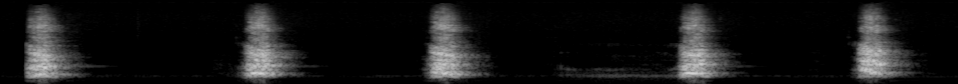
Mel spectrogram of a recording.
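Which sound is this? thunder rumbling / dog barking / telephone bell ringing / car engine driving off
dog barking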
